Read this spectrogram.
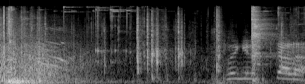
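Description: Metal clicks and clatters as a rifle is handled.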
